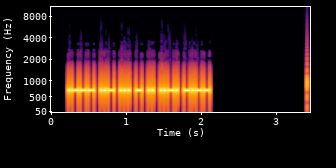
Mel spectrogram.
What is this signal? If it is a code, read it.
Morse code, heard as a keyed tone, about 44 wpm, 700 Hz. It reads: JUSTIFY
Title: Top 1751-2000 Words 45wpm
